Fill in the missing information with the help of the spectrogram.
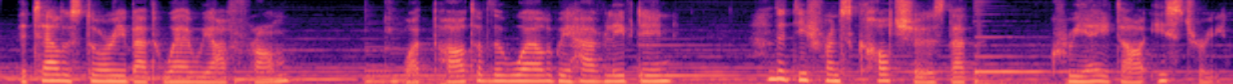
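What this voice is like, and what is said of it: French-English accent. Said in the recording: “my accent ... Mine is a mix of French and English, due to the fact I'm French and I lived in England for 28 years”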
